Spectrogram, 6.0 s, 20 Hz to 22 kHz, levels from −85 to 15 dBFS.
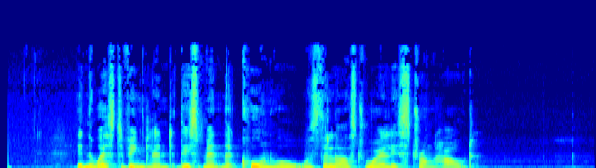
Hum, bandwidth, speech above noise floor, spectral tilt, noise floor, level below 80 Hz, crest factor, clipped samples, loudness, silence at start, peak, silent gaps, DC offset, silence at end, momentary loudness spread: none; 16.5 kHz; 31 dB; -5 dB/octave; -58 dBFS; -50 dBFS; 18 dB; under 0.1%; -27 LUFS; 0.1 s; -10 dBFS; none; under 0.1%; 0.2 s; 7 LU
